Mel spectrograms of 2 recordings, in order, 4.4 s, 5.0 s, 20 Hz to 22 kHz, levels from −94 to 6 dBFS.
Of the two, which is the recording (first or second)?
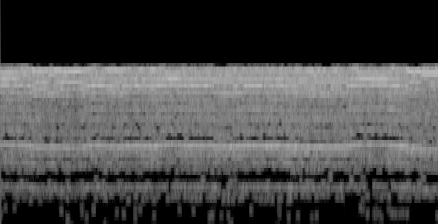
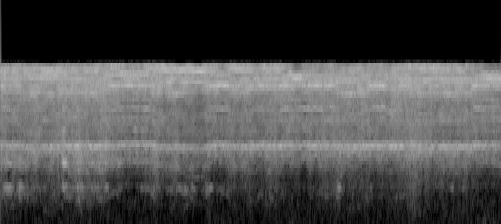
first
